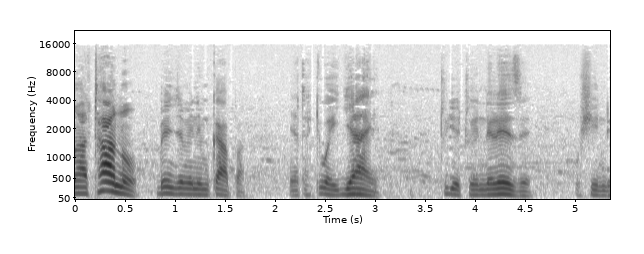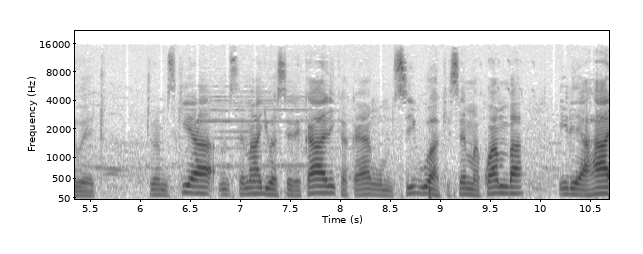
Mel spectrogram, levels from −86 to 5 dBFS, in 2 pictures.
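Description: Nothing here sounds like a technical fault, so there's really nothing to flag.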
